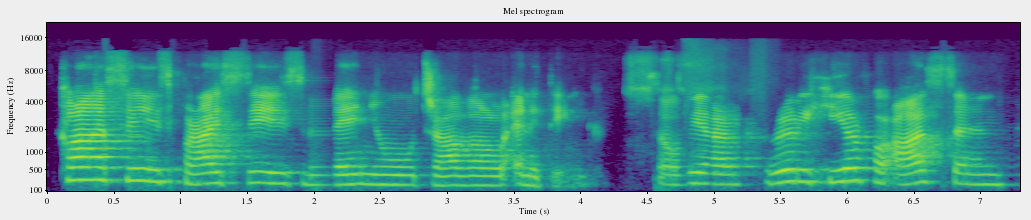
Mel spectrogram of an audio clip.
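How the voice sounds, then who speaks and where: A woman speaks slowly and gently in halting English, encouraging her listeners. Her voice sits a little high. The video call audio carries a roomy echo. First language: Croatian. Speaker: class organizer and translator.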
